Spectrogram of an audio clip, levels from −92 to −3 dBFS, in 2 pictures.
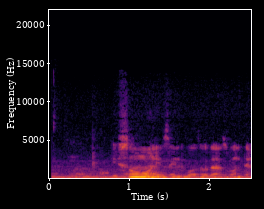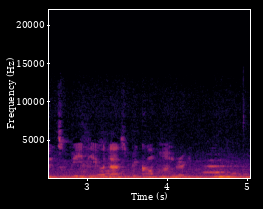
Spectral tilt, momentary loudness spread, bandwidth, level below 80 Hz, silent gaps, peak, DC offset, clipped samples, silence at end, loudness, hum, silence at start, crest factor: -7.5 dB/octave; 18 LU; 9.6 kHz; -48 dBFS; none; -14 dBFS; under 0.1%; under 0.1%; 0 s; -34 LUFS; none; 0 s; 20 dB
